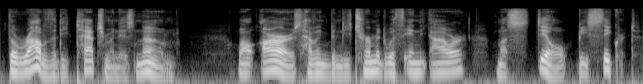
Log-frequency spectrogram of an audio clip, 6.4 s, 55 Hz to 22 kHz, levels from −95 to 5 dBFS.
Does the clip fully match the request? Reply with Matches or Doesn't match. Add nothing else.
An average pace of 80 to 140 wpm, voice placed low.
Doesn't match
